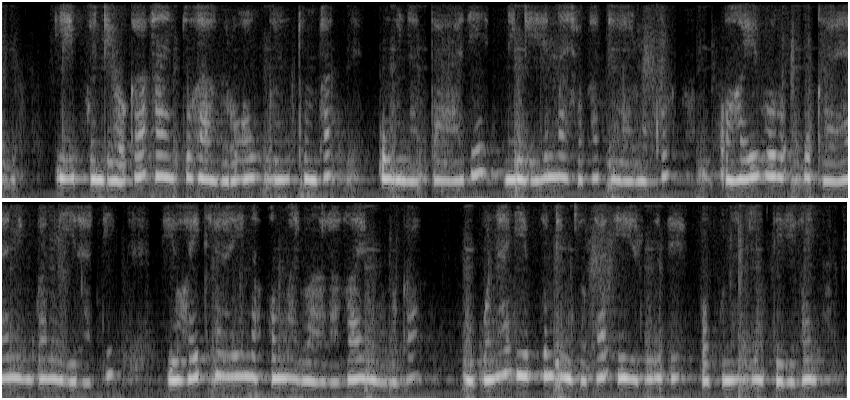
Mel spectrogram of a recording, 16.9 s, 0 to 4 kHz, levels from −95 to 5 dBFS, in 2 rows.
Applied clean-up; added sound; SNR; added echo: neural separator model SepFormer DNS4.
